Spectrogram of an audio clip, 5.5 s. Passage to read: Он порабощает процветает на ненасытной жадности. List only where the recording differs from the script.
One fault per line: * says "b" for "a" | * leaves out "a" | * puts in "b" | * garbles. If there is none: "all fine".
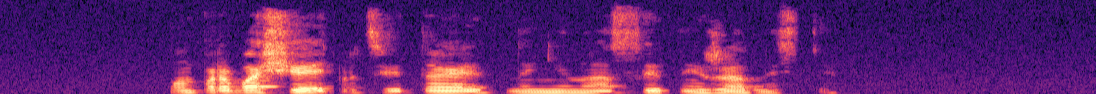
all fine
